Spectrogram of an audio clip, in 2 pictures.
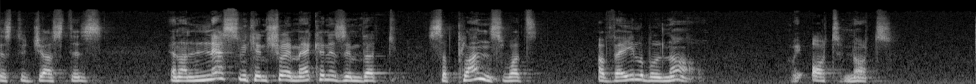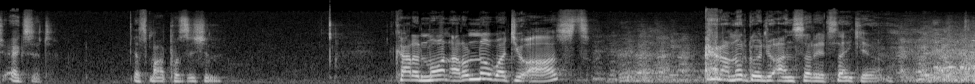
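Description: An elderly man speaks slowly into a microphone in an echoing hall.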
